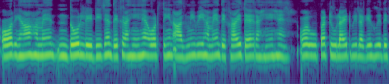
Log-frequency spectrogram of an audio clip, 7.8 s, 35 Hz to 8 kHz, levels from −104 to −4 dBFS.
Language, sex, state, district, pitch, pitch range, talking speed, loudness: Hindi, female, Maharashtra, Aurangabad, 220 Hz, 215-225 Hz, 200 wpm, -30 LUFS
